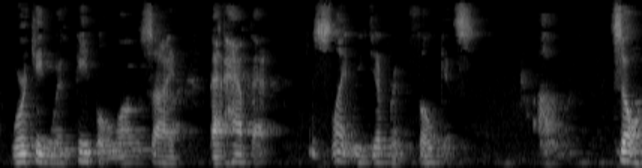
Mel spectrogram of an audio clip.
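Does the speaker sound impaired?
Yes: cleft palate; congenital cleft palate.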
